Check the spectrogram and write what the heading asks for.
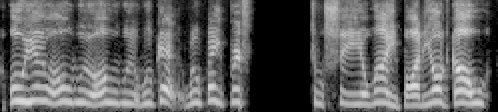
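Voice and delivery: high, silly mocking voice of a deluded fan; mock optimistic fan. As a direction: parody the fans who always believe. Mocking fans' false optimism.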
